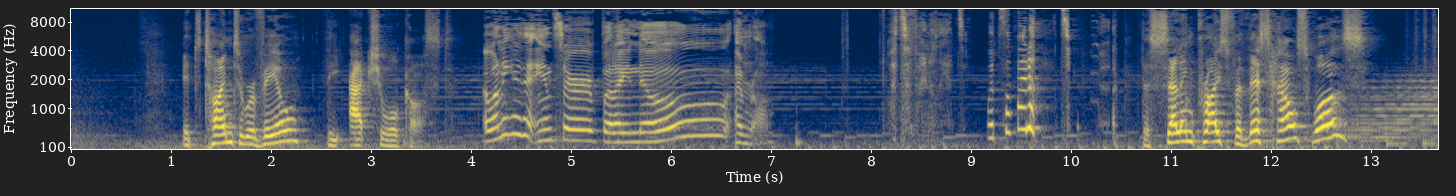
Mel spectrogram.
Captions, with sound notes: - It's time to reveal the actual cost. - I wanna hear the answer, but I know I'm wrong. What's the final answer? What's the final answer? [chuckles] - The selling price for this house was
